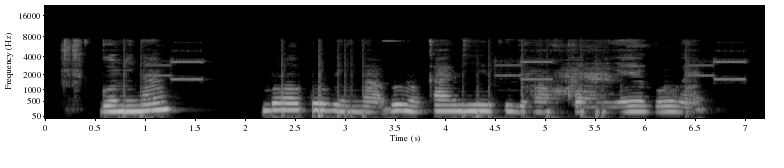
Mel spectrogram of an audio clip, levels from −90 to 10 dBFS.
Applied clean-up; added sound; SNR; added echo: classical method WPE with log-MMSE.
